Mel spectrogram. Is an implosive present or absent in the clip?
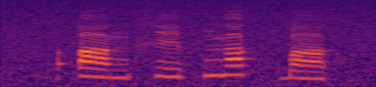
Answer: present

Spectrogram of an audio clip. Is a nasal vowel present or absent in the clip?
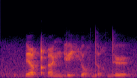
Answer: absent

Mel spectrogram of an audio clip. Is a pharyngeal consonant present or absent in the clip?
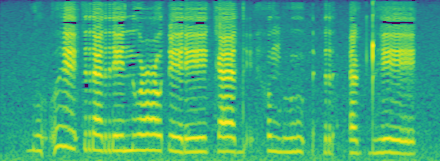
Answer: present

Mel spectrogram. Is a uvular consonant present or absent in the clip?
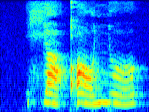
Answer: present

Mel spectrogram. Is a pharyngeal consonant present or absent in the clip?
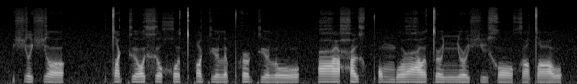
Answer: present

